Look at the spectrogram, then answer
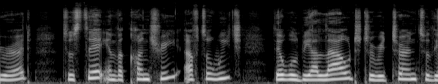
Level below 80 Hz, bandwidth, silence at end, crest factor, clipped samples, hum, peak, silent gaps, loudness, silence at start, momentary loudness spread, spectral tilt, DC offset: -50 dBFS; 16.5 kHz; 0 s; 16 dB; under 0.1%; none; -2 dBFS; none; -18 LUFS; 0 s; 8 LU; -5 dB/octave; under 0.1%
